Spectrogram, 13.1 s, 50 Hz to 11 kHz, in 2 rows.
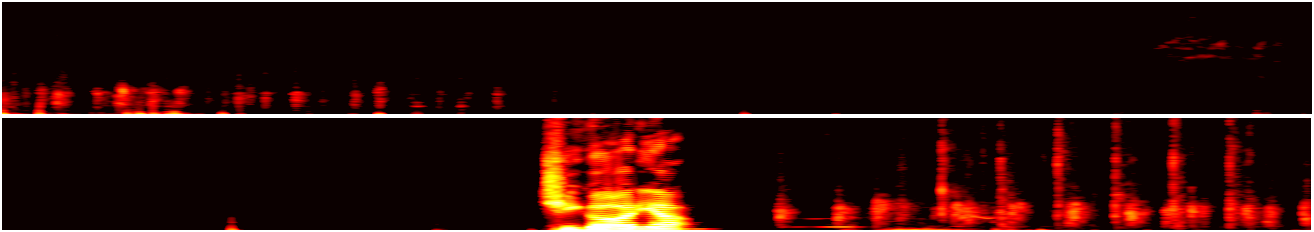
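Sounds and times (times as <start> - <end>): audience clapping: 0.0 - 2.9, 10.4 - 13.0
faint steady hum: 0.0 - 13.0.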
